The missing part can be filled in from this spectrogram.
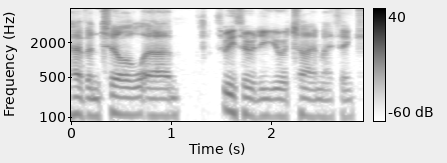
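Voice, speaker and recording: Recorded with a dry, close sound and no echo, a man speaks at a medium pitch in a New Jersey accent with monotone, flat intonation. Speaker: early childhood mental health expert. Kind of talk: casual chat.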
